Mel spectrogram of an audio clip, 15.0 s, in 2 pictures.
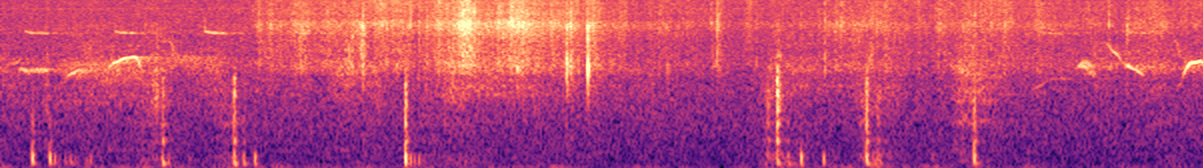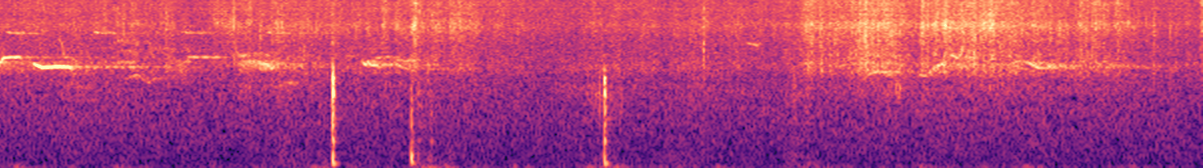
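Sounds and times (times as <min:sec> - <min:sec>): faint whistled bird calls: 0:06.4 - 0:10.3, 0:12.1 - 0:14.7.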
